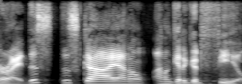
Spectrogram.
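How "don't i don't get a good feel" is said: normal talking voice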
